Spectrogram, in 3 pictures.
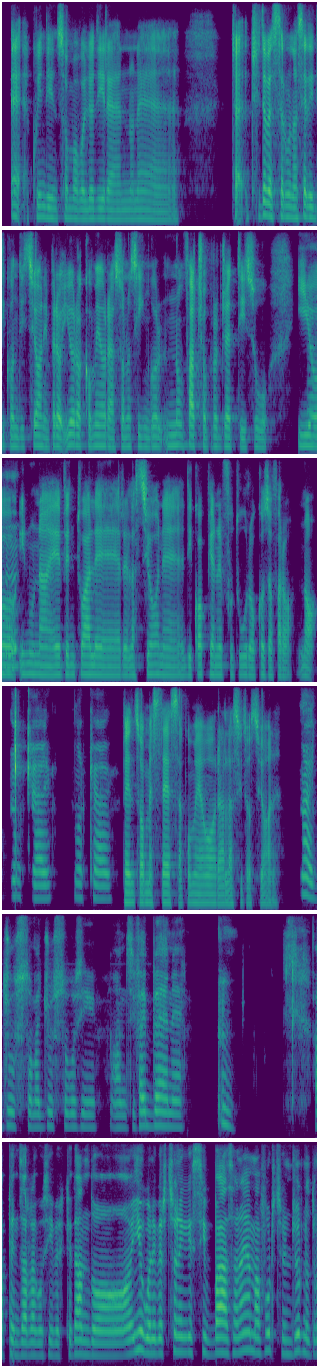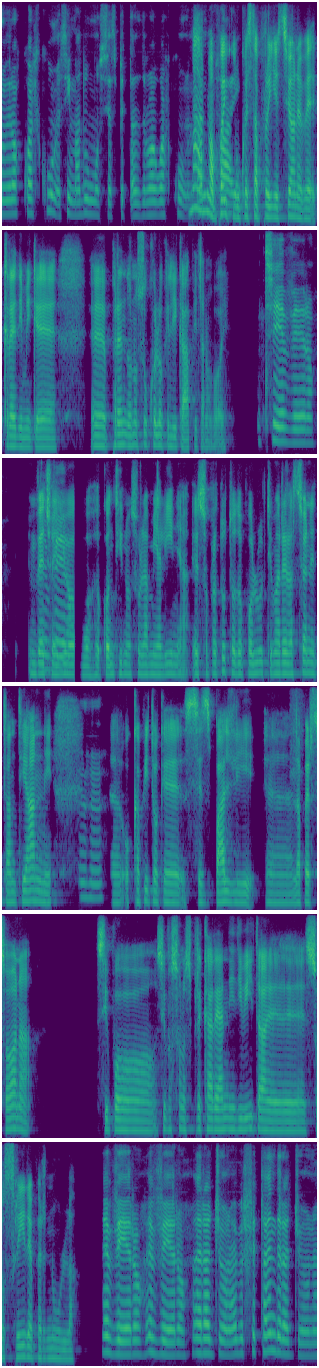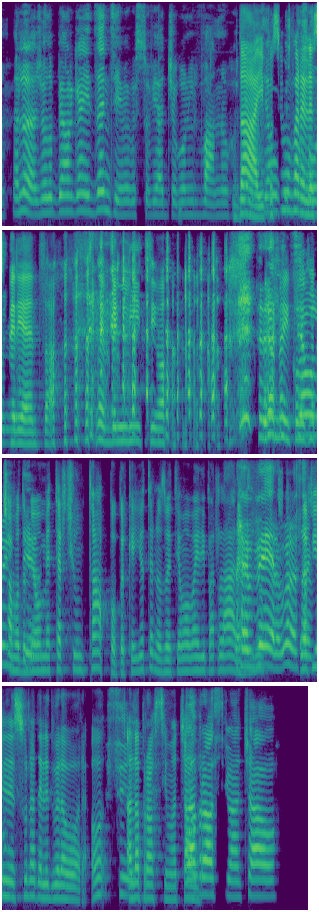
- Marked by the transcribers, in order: "insomma" said as "inzomma"; "cioè" said as "ceh"; other background noise; throat clearing; tapping; laugh; laughing while speaking: "È bellissimo!"; laugh; laugh; laughing while speaking: "realizziamolo insieme!"; laughing while speaking: "È"
- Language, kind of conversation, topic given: Italian, unstructured, Hai mai rinunciato a un sogno? Perché?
